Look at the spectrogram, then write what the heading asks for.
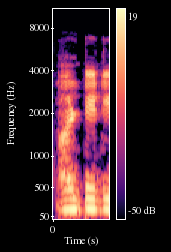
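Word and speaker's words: untidy: है, जब ये डबल कॉन्सोनेंट होगा तो इसका प्रोनाउंसिएशन क्या होगा, ओ होगा, तो अनटीडी होता है, तो इसीलिए यहाँ पे क्या करेंगे, एन का प्रयोग करेंगे।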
